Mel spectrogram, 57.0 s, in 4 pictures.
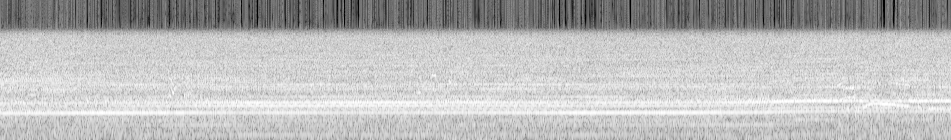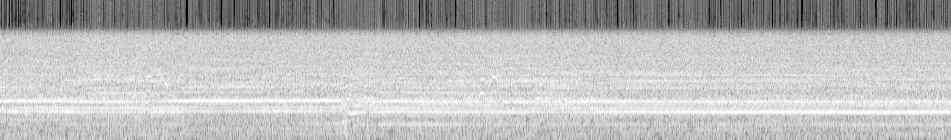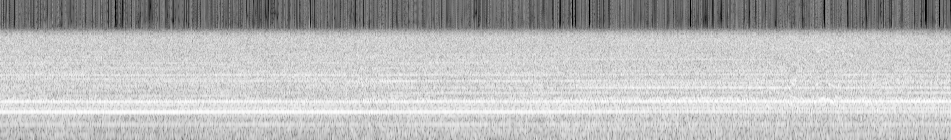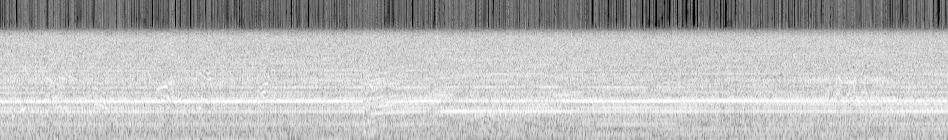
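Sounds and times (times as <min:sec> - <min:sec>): engine revving at high revs: 0:00.0 - 0:57.0.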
